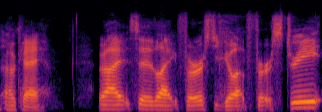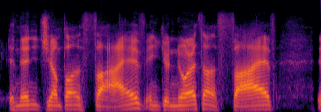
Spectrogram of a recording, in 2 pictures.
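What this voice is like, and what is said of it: Put-on Californian accent. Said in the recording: “your best Californian voice ... your best Californian impersonation.”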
